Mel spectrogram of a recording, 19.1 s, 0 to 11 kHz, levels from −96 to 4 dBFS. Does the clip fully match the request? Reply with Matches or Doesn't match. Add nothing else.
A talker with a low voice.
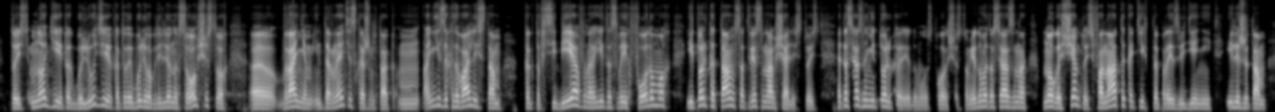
Doesn't match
